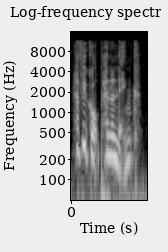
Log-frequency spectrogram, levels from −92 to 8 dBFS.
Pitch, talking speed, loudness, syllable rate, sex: 220 Hz, 355 wpm, -18 LUFS, 7.4 syllables/s, female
